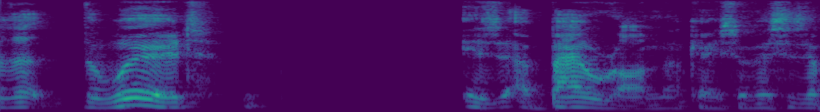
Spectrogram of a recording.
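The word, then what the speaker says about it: bodhrán: the word is a bauron okay so this is a bauron some people pronounce it buran but uh traditionally called a bauron which is a gaelic irish word uh the question is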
